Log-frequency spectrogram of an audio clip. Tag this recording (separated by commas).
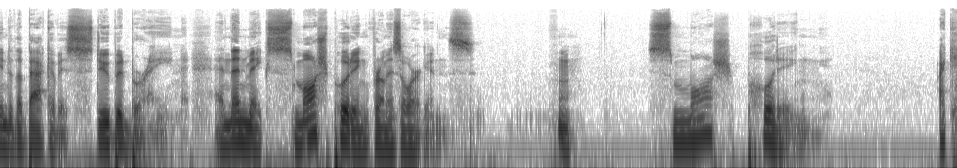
Speech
